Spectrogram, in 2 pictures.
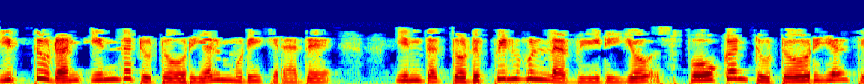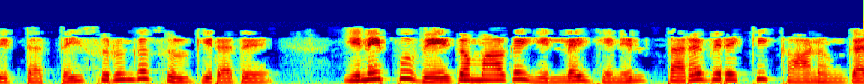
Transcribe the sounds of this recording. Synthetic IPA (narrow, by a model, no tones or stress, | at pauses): ɪt̪ːɯɽɐnɪnd̪ɐʈʊʈoːɾɪjɐlmʊɽɪɣɪrɐðɯ | ɪnd̪ɐt̪ːɔɽɯpːɪlʊɭːɐʋiːɽɪjoːspoːkɐnʈʊʈoːɾɪjɐlt̪ɪʈːɐt̪ːɐɪsʊɾɯŋɡɐsɔlɣɪrɐðɯ | ɪnɐɪpːɯʋeːɣɐmaːɣɐɪlːɐɛnɪlt̪ɐɾɐʋɪɾɐɪkːikːaːɳɯŋɡɐl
